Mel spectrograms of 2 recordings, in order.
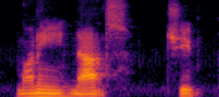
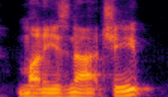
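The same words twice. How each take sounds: First: MONEY and CHEAP slowly spaced out; "Money not cheap" drawn out slowly; slow pondering repeat. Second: Said in the usual way. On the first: Real, not acted. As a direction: mull over "Money not cheap", word by word. Repeats the comment, mulling it over.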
